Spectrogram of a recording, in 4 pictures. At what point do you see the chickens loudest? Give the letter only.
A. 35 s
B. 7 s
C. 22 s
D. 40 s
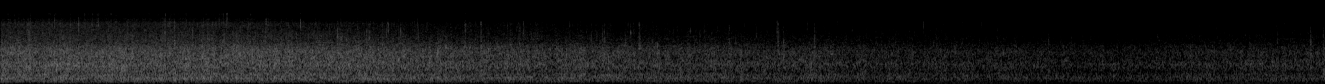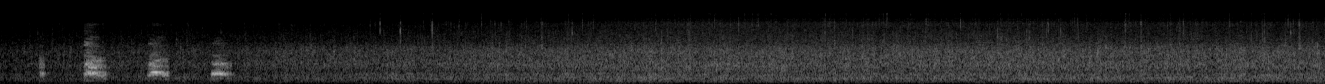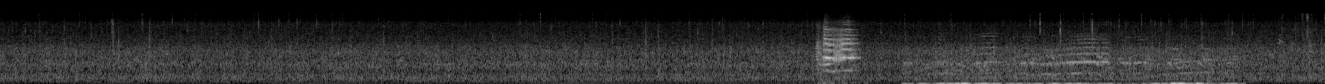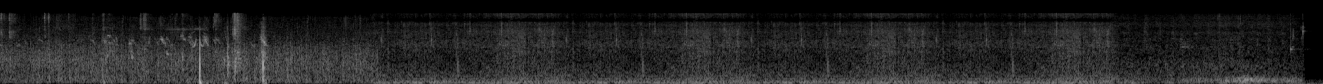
A.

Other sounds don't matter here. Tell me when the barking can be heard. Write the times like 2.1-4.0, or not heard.
13.6-15.6.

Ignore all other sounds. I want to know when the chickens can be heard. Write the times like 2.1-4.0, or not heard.
34.6-42.5.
